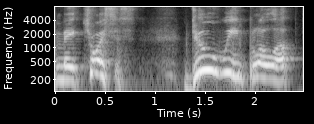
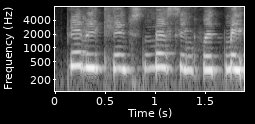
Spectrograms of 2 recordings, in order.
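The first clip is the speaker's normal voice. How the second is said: put-on high voice of a hurt three-year-old; 9 semitones higher than usual. Retelling what three-year-old Daryl said to the speaker, imitating Daryl's soft voice. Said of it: "he had this soft voice".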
